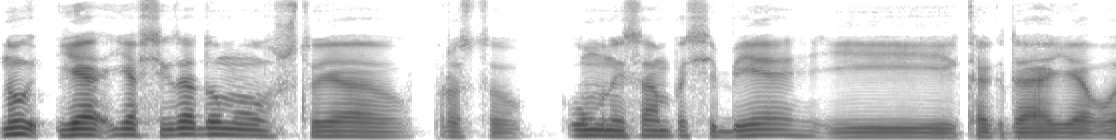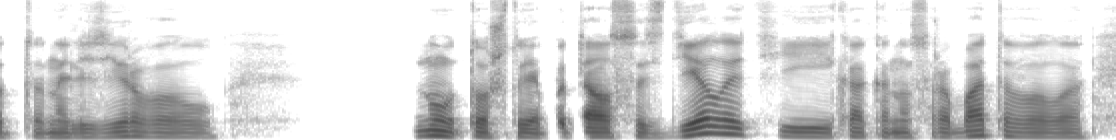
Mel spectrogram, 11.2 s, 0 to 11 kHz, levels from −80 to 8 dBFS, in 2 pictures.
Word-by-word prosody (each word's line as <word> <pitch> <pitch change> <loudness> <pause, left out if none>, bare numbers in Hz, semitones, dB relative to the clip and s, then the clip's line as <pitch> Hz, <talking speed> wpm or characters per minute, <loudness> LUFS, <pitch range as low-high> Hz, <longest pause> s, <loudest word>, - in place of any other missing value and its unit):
Ну, 145 -1 +5
я 135 +1 +7
я 140 +3 +3
всегда 135 +2 +3
думал, 135 -5 +2
что 110 - -6
я 105 -2 0
просто 100 -3 -8 0.2
умный 125 -1 +2
сам 115 +1 0
по 115 - -5
себе. 115 +2 -1
И 95 0 -3
когда 95 0 0
я 95 -1 +1
вот 85 -1 -6
анализировал, 90 0 -3 0.9
ну, 115 -2 +2
то, 100 - 0
что 95 +2 -4
я 90 - +1
пытался 95 -1 +1
сделать 145 - +2
и 100 -3 -3
как 100 -2 -4
оно 95 0 -3
срабатывало, 95 -1 -2
100 Hz, 145 wpm, -24 LUFS, 95-120 Hz, 0.9 s, я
